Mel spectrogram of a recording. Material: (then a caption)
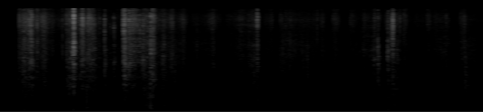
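Aluminium. Fingertips rub and scratch a crinkled aluminium foil sheet lying flat, crinkling the foil. Quiet, bright, crackly bursts come in irregular clusters, with a few sharper crackles standing out over a soft hiss.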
